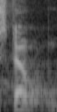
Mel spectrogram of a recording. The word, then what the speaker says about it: Stoughton: in Stoughton Massachusetts and it's pronounced Stoughton by the landing we're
